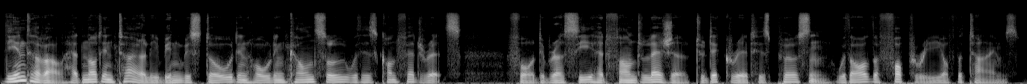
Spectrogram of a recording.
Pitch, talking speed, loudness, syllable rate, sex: 95 Hz, 175 wpm, -21 LUFS, 5.5 syllables/s, male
